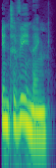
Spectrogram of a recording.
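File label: "intervening", British English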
